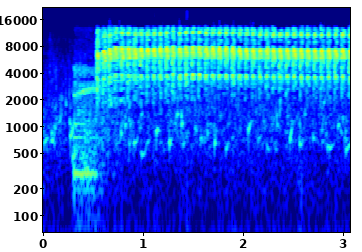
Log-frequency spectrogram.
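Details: Sunda pygmy woodpecker, in a training recording of 'tembakan' bursts mixed with water sounds: a brief low note, then a dry, very high rattling trill of rapid even pulses running to the end.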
